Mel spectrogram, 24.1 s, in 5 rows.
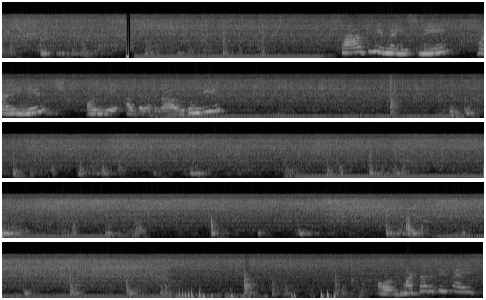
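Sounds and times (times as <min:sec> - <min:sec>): spatula scraping and tapping pan: 0:00.0 - 0:02.7, 0:08.7 - 0:11.8, 0:12.5 - 0:13.8, 0:14.4 - 0:21.0
masala sizzling in hot oil: 0:00.0 - 0:24.0.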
